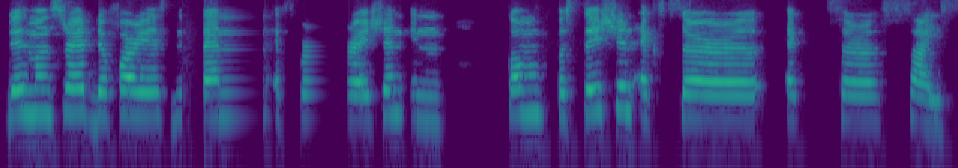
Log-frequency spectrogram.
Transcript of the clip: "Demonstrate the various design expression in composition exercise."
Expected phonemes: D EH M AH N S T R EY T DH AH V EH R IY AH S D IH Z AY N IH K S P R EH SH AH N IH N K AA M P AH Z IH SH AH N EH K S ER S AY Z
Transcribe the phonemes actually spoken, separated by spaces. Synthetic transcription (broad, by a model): D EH M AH N S T R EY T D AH F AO R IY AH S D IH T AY N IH K S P R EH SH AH N IH N K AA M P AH S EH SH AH N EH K S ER S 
